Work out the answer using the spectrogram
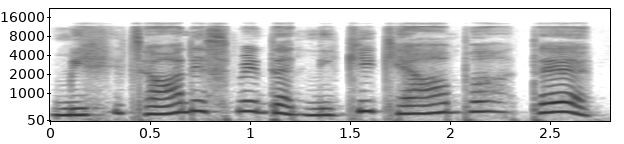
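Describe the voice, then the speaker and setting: A possessive young mafia boss, voiced by a woman, who switches from short-fused scolding to doting pet names. The voice sits a little high and sounds mellow and soft-edged. It is recorded close and dry, with no room sound. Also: unhurried, dry recording. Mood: tender. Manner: scolding then sweet-talking, calls her "my darling". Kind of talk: Hindi fan-dub romance drama.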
